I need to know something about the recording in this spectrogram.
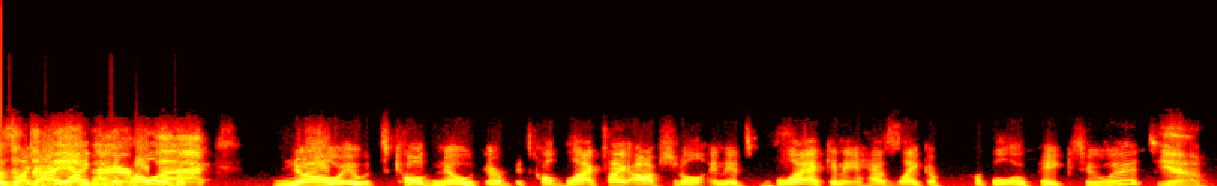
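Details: Adult woman speaking; normal speech.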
